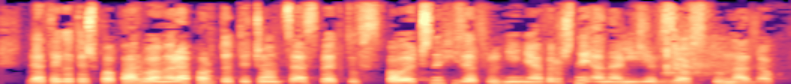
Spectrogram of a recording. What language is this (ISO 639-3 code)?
pol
